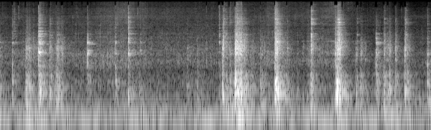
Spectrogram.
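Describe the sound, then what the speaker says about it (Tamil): Onions sautéing in oil in a pan for a tamarind okra curry, heard as a soft sizzle broken by sharp, irregular clicks and scrapes of a spoon stirring against the pan. "கொஞ்ச நேரம் எண்ணெயில் அப்படியே வதங்கிட்டோம்."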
